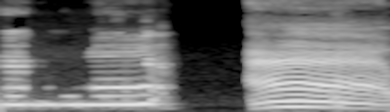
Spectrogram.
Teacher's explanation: Jadi dia tidak ada desisan yang keluar ketika mengucapkan huruf hamzah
